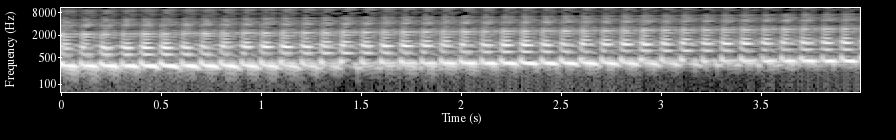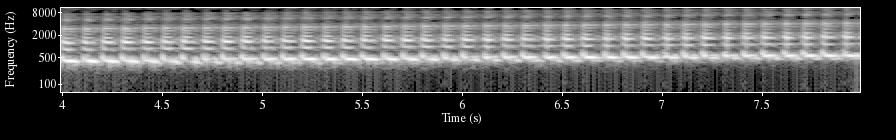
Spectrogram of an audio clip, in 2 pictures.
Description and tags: Vocal Chop Riser
Two octave riser in key of C made with granular synthesis from samples I got off this website :)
